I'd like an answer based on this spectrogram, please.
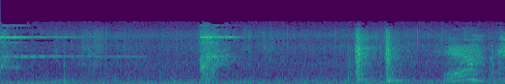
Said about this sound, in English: I rang the front doorbell.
